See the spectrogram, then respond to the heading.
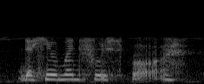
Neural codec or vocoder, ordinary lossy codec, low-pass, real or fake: none; none; 3.6 kHz; real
